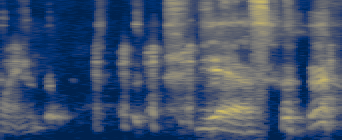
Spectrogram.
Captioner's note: both laugh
